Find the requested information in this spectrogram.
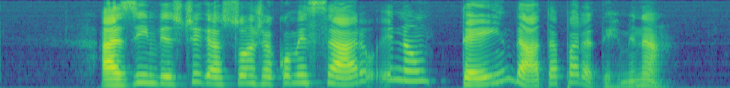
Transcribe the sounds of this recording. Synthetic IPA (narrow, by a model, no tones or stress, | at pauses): ɐzĩvest͡ʃiɡasõj̃zʒakomesaɾɐ̃w̃ʔɪnɐ̃w̃t̪ẽj̃d̪at̪ɐpaɾɐt̪eɾmina̰ɾ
